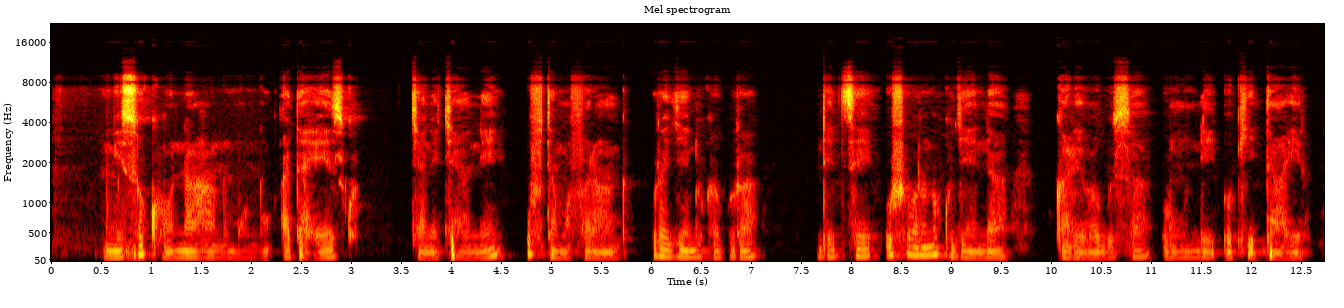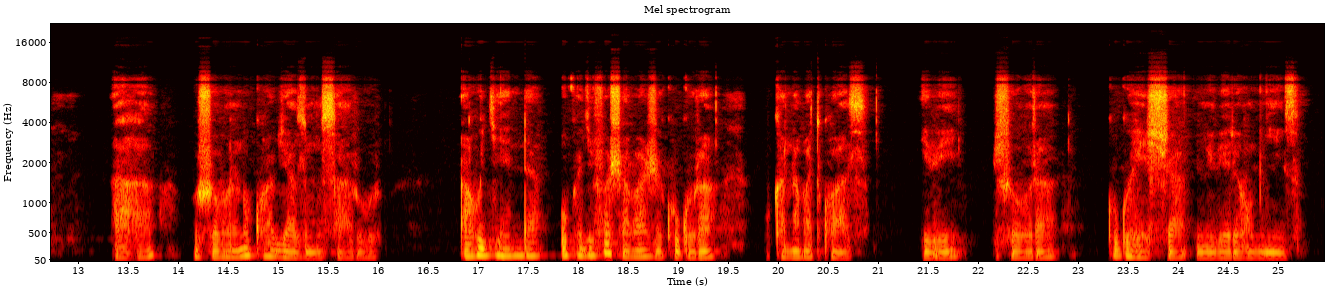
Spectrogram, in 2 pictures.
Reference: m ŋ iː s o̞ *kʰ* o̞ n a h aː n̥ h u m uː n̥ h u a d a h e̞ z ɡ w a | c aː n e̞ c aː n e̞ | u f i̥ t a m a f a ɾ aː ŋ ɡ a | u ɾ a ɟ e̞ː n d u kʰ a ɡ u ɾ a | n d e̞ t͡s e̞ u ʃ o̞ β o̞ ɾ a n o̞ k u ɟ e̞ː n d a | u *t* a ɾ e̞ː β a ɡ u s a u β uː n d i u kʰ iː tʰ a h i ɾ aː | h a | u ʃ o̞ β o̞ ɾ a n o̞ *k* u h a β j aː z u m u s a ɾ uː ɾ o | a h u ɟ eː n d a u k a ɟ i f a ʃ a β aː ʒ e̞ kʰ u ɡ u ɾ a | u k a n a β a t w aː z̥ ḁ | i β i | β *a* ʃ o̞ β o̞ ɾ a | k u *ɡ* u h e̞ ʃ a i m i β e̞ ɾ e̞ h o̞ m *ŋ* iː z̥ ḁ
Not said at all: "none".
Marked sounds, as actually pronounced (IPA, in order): kʰ, k, k, i, ɡ, ɲ

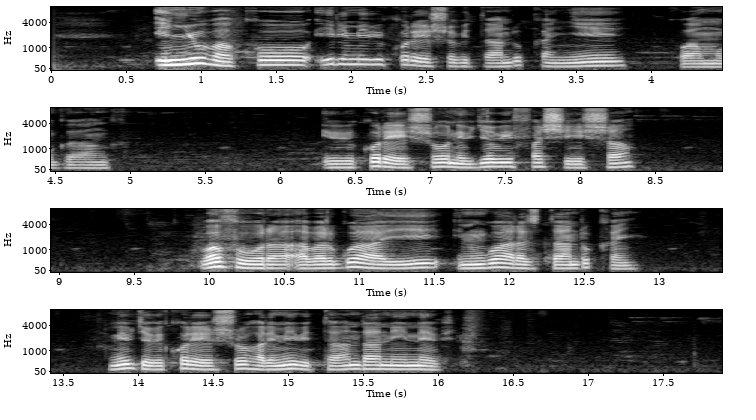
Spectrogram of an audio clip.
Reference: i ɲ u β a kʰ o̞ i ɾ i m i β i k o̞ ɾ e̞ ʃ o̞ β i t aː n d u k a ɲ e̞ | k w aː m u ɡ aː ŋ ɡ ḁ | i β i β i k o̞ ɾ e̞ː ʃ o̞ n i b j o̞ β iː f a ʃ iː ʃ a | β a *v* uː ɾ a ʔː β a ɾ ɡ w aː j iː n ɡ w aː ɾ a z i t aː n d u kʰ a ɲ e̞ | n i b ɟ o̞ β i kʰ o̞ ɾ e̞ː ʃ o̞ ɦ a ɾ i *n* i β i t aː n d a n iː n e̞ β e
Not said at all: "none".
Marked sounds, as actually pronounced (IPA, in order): v, m

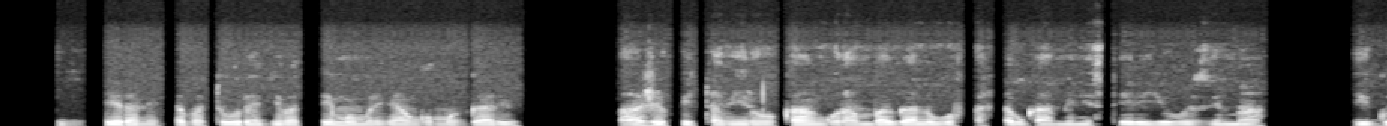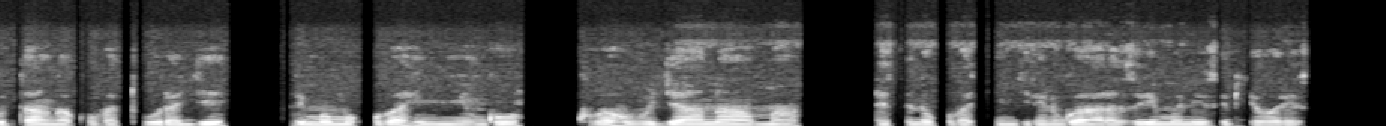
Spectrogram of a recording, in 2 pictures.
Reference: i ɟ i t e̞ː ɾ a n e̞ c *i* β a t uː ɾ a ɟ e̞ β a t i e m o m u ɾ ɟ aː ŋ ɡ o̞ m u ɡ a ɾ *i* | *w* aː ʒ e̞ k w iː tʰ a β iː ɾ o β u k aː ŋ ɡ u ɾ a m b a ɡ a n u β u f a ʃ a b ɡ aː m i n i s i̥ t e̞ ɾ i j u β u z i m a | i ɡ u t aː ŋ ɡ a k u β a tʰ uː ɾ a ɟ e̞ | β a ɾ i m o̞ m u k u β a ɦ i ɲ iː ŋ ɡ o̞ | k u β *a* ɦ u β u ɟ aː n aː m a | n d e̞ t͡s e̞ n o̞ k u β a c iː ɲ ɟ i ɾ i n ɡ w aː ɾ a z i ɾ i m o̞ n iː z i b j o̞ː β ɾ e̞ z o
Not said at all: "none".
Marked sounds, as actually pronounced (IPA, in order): a, i, β, a

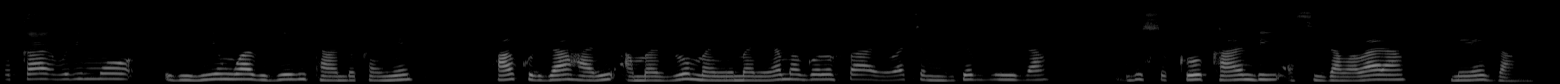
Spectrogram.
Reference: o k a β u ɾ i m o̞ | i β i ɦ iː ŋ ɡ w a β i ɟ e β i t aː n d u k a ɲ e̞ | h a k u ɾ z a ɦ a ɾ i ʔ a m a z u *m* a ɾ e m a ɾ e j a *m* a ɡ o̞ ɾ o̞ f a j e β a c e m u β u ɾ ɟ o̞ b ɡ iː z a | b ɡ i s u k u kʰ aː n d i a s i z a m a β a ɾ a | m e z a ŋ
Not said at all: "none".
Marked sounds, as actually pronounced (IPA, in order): m, m

